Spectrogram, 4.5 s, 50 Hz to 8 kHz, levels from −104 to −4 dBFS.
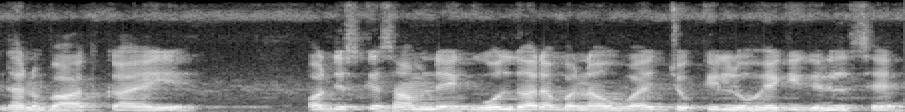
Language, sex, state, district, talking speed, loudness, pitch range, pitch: Hindi, male, Jharkhand, Jamtara, 210 wpm, -14 LUFS, 125-145 Hz, 130 Hz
